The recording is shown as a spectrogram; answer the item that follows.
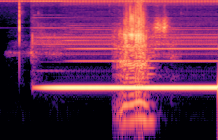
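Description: An incoming-call tone rings on a radio studio phone line: after a brief click, a steady, loud, buzzy electronic tone holds for about two seconds, with a short burst of noise midway through.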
